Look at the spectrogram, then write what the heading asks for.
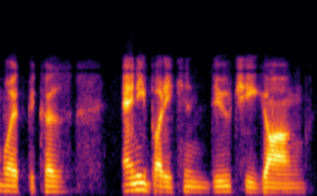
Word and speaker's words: Qigong: the people there who don't know how to pronounce Qigong they're pronouncing it qui gong and that's how you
